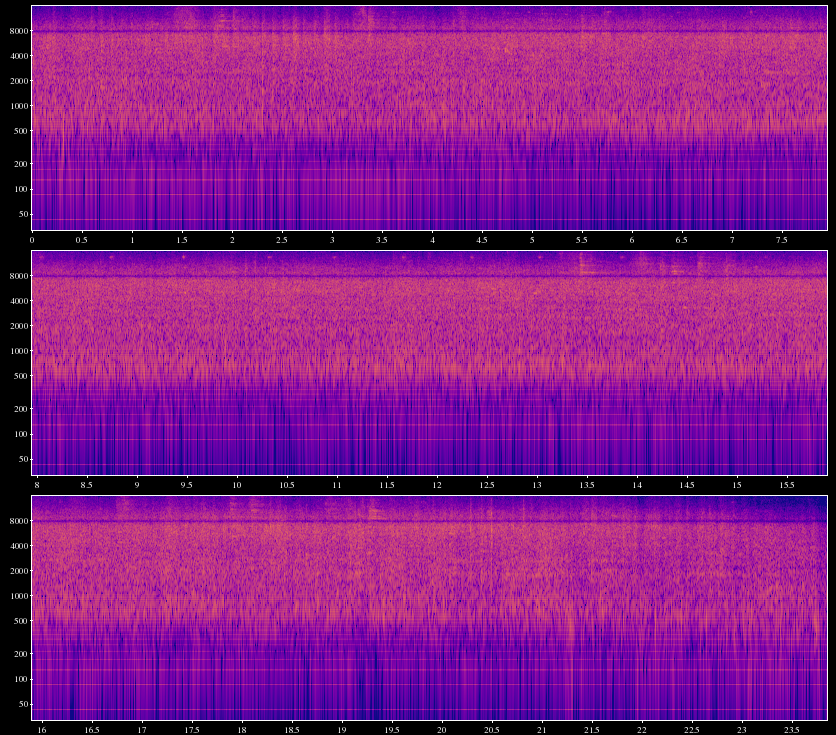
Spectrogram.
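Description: Intermodal freight train of piggyback trailers and containers rolling past at speed: a steady, loud noise of steel wheels on rail, with faint fine clicks over the top. It cuts off suddenly at the very end.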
